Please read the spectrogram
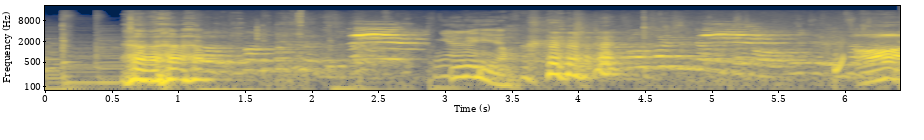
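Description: Background music cuts off about half a second in. Then a young man's voice makes a string of drawn-out, whiny, meow-like cries that rise and fall in pitch.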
